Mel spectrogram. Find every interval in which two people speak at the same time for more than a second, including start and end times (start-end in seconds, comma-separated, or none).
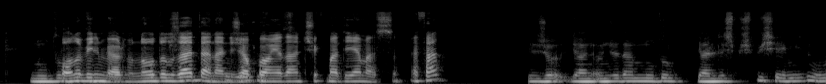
0.6-3.0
